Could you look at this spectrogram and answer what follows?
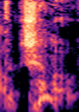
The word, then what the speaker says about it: Monticello: In some places, it's Monticello. – Monticello, correct. Yeah. – There's even one here in Tennessee. Anyway, and that one's pronounced Monticello, I believe.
